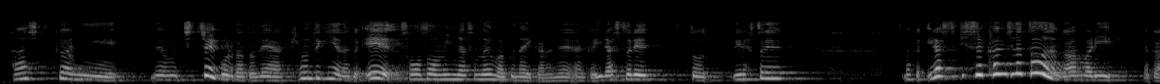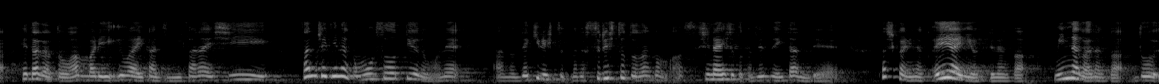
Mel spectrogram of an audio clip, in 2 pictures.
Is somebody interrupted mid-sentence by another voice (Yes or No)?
No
